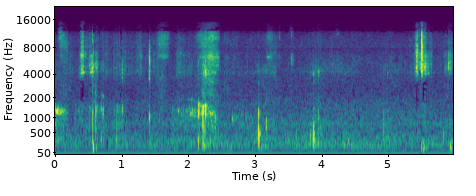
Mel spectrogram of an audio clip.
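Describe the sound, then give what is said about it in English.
Crunchy biting and chewing of crispy chicken tenders, a few sharp crackling bites spread irregularly among quieter chewing sounds, with no one talking. “So let me take a bite here. See if I can get some ASMR action.”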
